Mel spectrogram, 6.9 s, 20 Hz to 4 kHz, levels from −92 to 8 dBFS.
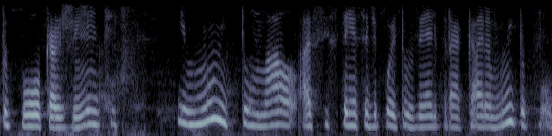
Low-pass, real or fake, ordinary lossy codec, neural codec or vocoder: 3.6 kHz; fake; Opus, 32 kbps; codec, 16 kHz in and 24 kHz out, 1.1 kbps, FireRedTTS-2 codec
